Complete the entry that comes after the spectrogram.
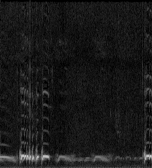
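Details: Zebra dove, a local bird, singing to call rivals and lure other doves: a loud stuttering run of rapid cooing notes, then quieter drawn-out wavering coos and a fresh loud burst at the end.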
